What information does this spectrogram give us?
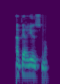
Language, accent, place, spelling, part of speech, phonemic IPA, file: French, France, Lyon, impérieusement, adverb, /ɛ̃.pe.ʁjøz.mɑ̃/, LL-Q150 (fra)-impérieusement.wav
- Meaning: 1. imperiously 2. masterfully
